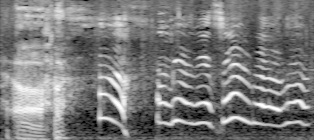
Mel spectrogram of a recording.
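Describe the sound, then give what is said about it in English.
A person imitates a dog whimpering: a series of four or five high, wavering whines, each sliding up and down in pitch, with short pauses between them. “You can almost hear the dog purr.”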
